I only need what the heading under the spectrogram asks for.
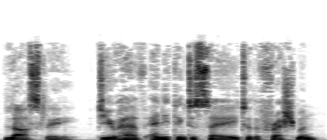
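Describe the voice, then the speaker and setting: A man plays a polite male college coordinator in a scripted exam dialogue. His voice is fairly low and husky, with lively, swinging intonation under a formal manner. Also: normal speed. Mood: formal, inquiring. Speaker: programme staff member.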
